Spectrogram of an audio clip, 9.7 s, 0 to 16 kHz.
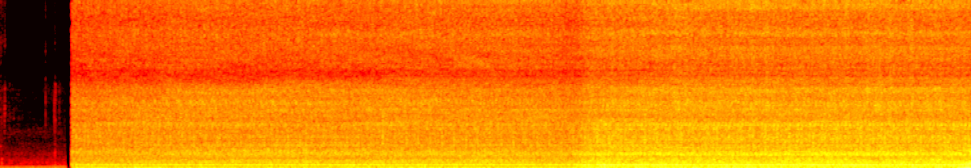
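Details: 2007 Honda Odyssey Touring 3.5 V6 after replacing the belt tensioner assembly and belt: steady, even idle hum with no bearing growl or squeal. The old tensioner bearing was audibly bad.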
